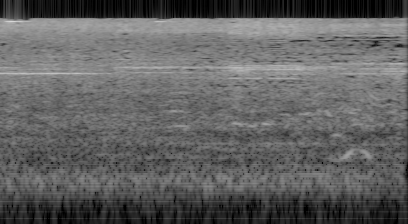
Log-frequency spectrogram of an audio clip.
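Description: Street traffic noise: city buses running past on the road, with indistinct voices of people in the street.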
